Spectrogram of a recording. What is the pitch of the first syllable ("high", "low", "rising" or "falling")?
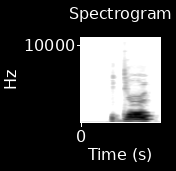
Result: low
